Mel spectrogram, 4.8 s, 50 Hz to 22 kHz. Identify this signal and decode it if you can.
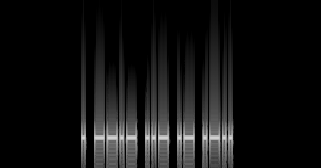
Morse code, heard as a keyed tone, about 25 wpm, 700 Hz. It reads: EQUAL
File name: 5 Letter Words - First 3 Letters Given - 25wpm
